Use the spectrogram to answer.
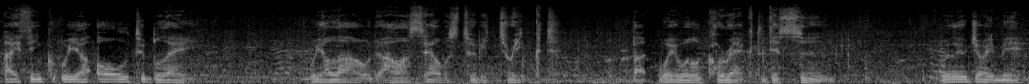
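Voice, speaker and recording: An actor playing a solemn, formal, loyal Japanese bodyguard of middle age in a video game, with a Japanese accent and measured, stiff phrasing. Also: male voice, fairly low pitch, steady tone, noisy background. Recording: music behind the voice.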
